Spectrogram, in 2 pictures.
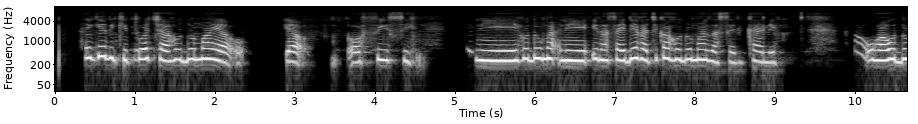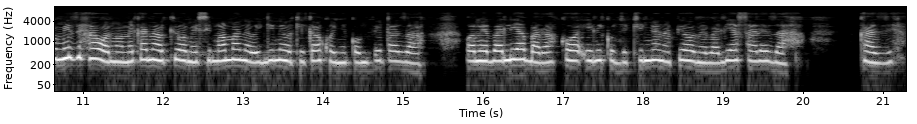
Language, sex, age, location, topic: Swahili, female, 18-24, Nakuru, government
